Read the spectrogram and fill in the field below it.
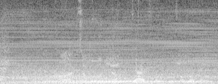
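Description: Young male players call out faintly across an open field.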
